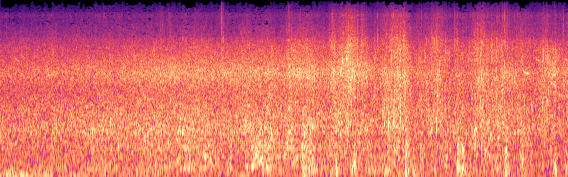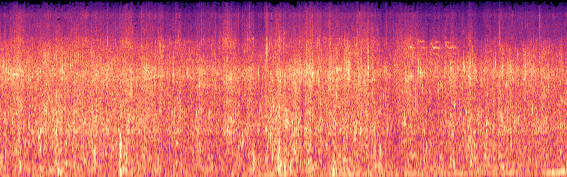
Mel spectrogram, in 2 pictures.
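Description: River water rushing and splashing around a packraft, with many small irregular splashes.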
